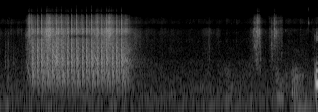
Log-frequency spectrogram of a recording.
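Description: Rapid automatic gunfire rattles in the video game PUBG as a fast, even burst of about two seconds. It is followed by quiet and then a couple of short, sharper shots near the end.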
